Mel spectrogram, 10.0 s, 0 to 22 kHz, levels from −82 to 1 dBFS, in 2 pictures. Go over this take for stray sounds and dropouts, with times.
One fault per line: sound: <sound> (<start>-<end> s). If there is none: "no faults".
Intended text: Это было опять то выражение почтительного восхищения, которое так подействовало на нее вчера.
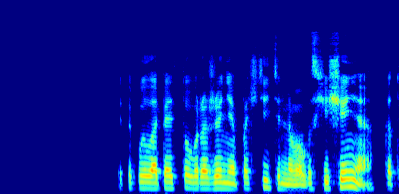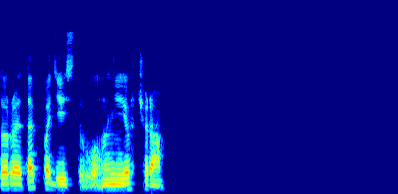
no faults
